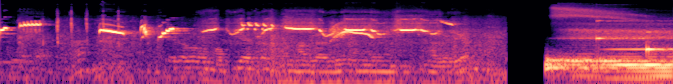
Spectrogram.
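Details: Varied whistled phrases from an Asian pied starling, wavering and looping notes in a continuous stream for five seconds, then a brief silence followed by a loud burst of unrelated tonal sound.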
